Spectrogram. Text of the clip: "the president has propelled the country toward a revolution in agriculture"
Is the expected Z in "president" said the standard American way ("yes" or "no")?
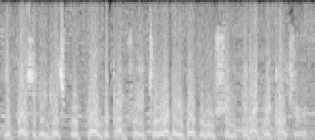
yes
